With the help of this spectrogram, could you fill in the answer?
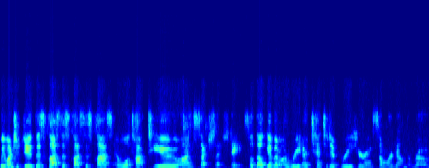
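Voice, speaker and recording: A woman of medium pitch talks at a fairly quick pace with fairly even intonation and big swings in loudness. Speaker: victim coordinator at a parole board. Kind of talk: presentation. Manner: fast.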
